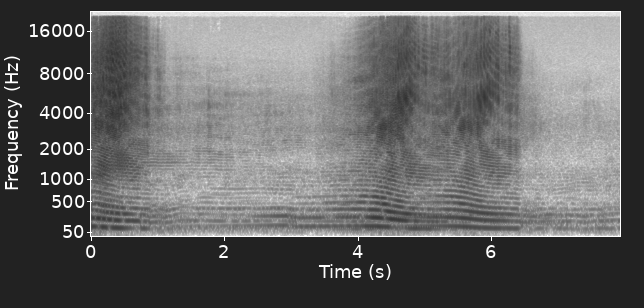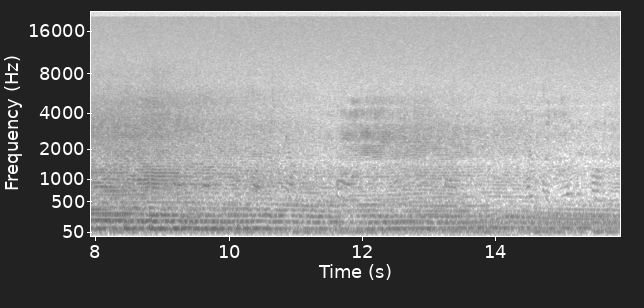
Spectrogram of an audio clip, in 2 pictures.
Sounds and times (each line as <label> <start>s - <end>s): motorcycle grand prix 0.0s - 10.4s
